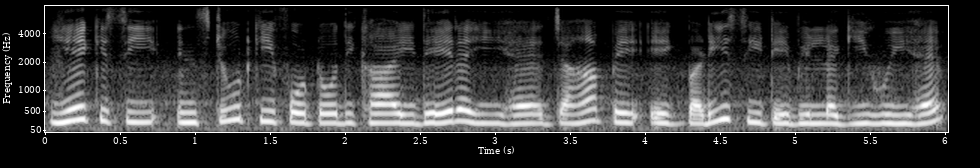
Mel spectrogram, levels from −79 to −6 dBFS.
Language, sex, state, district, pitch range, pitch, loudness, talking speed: Hindi, male, Rajasthan, Jaipur, 215-255 Hz, 225 Hz, -13 LUFS, 180 wpm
